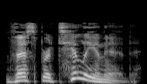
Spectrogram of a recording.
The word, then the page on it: vespertilionid: British English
